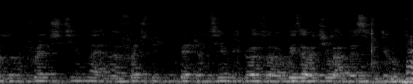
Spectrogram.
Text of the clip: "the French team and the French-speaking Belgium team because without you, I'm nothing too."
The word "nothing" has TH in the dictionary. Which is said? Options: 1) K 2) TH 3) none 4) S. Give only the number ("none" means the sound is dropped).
4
